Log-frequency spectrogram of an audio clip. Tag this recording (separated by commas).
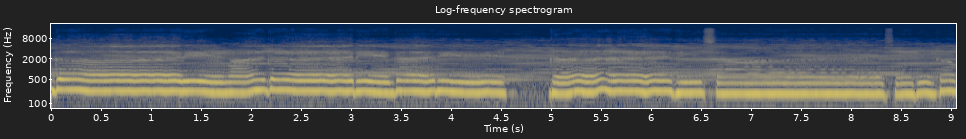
Musical instrument, Carnatic music, Singing, Music, Music of Asia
